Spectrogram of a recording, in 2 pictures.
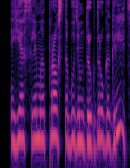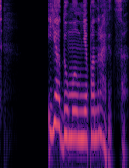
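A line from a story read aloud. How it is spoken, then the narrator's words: Timid-sounding lie. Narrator (Russian): солгала я, стараясь, чтобы мой голос звучал робко и не выдал моего убийственного настроя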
